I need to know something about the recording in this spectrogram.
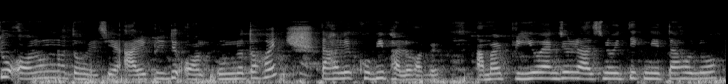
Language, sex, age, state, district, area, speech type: Bengali, female, 18-30, West Bengal, Purba Bardhaman, urban, spontaneous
